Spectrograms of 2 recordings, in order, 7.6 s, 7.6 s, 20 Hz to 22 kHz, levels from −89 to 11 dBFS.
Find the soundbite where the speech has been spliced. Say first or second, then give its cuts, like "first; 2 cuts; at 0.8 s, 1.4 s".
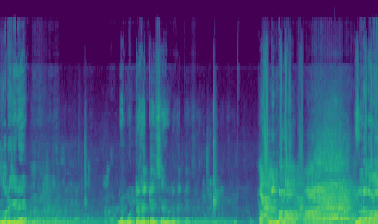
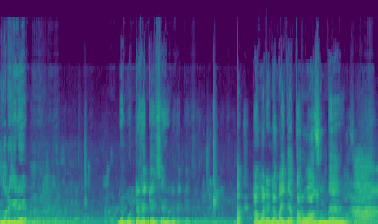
second; 1 cut; at 4.7 s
